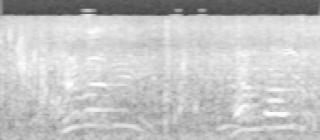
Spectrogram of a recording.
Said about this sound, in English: is ploughing his paddies with his water buffalo.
